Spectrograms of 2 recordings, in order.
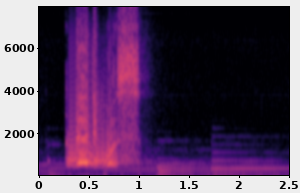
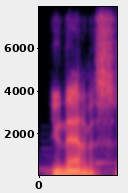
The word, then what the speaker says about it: unanimous: further than this the decision was ananymous wait is that am I pronouncing this correctly poke catch great ball unanimous unanimous ah I knew I was pronouncing it wrong the decision was unanimous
